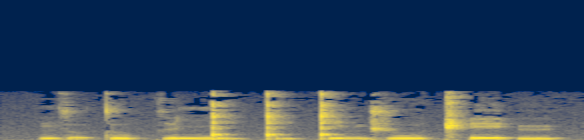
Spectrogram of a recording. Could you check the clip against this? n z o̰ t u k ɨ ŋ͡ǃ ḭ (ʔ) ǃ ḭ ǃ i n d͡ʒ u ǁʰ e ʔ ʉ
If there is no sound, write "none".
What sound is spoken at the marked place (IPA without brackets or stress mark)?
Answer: ʔ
